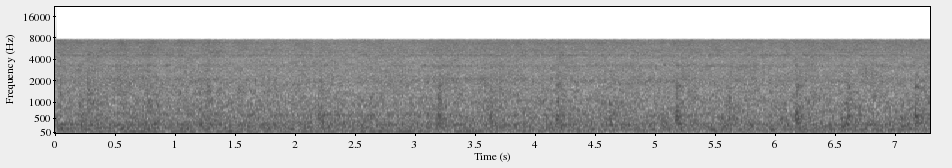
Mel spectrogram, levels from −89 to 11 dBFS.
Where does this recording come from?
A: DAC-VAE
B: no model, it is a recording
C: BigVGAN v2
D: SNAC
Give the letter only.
A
